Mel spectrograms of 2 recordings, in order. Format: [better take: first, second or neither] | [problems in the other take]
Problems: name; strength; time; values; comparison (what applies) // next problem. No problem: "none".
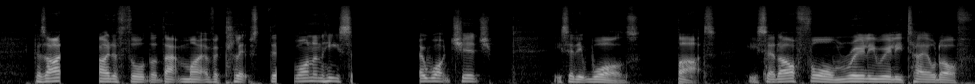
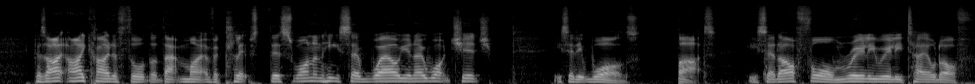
second | audio cutting out; at 0.5 s, at 3 s and at 3.5 s for 0.5 s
